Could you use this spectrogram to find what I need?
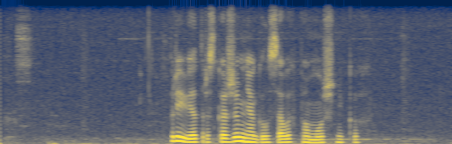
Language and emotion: Russian, neutral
